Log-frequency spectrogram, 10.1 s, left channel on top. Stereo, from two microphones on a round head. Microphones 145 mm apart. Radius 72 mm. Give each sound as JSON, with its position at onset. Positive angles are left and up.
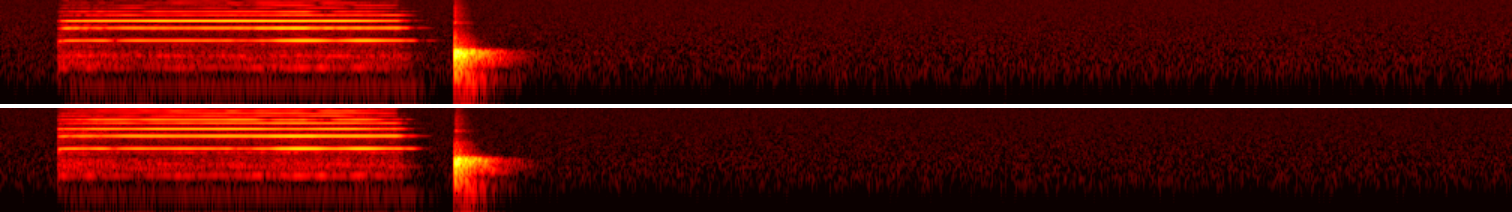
{"t": 0.4, "sound": "a violin", "side_deg": -60, "distance_m": 0.5}
{"t": 3.0, "sound": "a pop", "side_deg": 65, "distance_m": 1.1}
